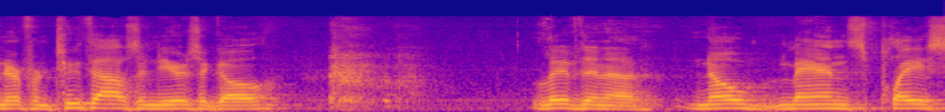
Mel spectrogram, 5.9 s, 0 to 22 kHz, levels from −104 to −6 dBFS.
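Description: Nothing stood out on listening; the audio carries only the ordinary band-limited character of a call path, with its top end stopping at about 12 kHz.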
